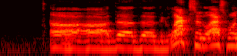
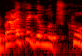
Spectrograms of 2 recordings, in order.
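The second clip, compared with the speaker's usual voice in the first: ordinary talk, nothing marked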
